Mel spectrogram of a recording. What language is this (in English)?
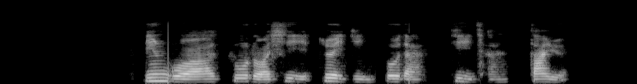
Chinese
